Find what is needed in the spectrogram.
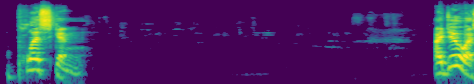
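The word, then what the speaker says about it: Plissken: You know that it's Pliskin.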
